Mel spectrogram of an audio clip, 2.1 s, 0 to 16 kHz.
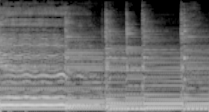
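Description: Martin D-18 acoustic guitar strummed on a C chord. A sung note is held with vibrato for the first half-second or so, then the guitar rings on alone.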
